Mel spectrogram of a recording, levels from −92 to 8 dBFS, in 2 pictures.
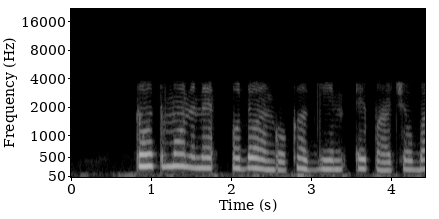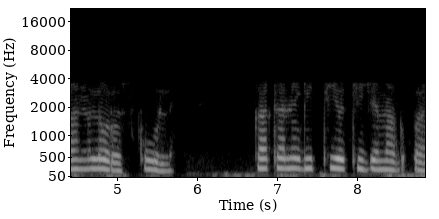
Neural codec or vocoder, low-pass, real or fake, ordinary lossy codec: codec, 16 kHz in and 24 kHz out, 2.2 kbps, FireRedTTS-2 codec; 3.6 kHz; fake; Opus, 16 kbps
